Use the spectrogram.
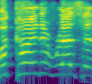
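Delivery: booming, very loud, high-pitched shout. Retelling a stranger's question on the subway: imitating a shout. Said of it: "he shouts".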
